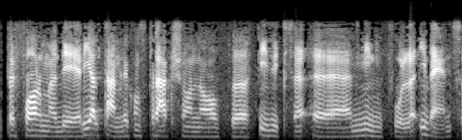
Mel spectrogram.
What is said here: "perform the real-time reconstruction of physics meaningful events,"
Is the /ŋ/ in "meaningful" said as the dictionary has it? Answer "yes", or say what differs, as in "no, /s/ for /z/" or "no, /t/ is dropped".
no, /ŋ/ is dropped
